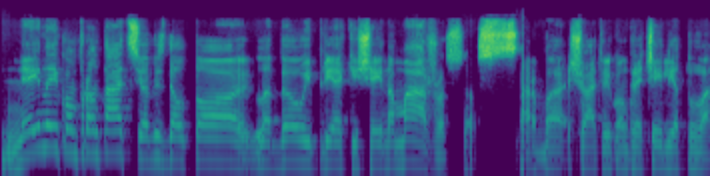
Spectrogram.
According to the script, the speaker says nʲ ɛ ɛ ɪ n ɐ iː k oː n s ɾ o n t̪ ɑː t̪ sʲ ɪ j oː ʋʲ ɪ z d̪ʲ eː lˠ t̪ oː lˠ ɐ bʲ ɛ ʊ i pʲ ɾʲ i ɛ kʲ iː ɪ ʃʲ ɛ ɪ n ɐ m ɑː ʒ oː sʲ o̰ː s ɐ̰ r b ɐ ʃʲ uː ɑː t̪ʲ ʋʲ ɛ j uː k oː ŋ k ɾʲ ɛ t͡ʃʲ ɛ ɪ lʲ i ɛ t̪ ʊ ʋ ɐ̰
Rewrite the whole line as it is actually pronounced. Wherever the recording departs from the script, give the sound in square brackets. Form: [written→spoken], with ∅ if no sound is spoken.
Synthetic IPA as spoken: nʲ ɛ ɛ ɪ n ɐ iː k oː n [s→f] ɾ o n t̪ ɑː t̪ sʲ ɪ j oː ʋʲ ɪ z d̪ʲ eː lˠ t̪ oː lˠ ɐ bʲ ɛ ʊ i pʲ ɾʲ i ɛ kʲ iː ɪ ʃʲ ɛ ɪ n ɐ m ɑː ʒ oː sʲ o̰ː s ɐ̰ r b ɐ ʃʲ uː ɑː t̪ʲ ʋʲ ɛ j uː k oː ŋ k ɾʲ ɛ t͡ʃʲ ɛ ɪ lʲ i ɛ t̪ ʊ ʋ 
